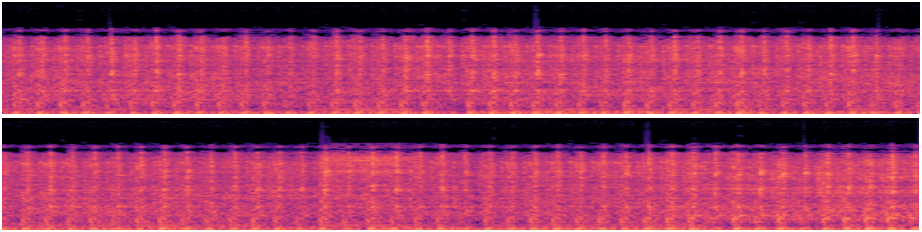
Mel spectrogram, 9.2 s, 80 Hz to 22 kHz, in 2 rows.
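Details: Gixxer 155 single-cylinder engine at idle: a fast light chattering rattle rides over it. A loose timing chain is suspected, not confirmed.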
